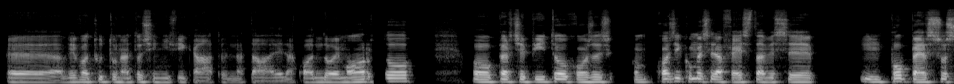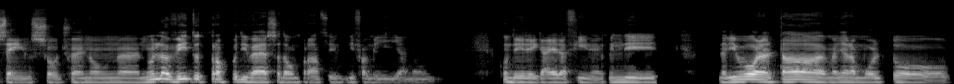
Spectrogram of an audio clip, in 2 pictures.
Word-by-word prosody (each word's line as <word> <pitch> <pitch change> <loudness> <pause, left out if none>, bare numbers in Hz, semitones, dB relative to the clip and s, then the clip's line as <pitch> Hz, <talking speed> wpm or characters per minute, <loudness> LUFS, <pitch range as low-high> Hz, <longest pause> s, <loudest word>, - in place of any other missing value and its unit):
ehm, 95 -2 -1
aveva 105 +4 -3
tutto 115 0 -7
un 115 - -4
altro 95 +4 -4
significato 95 -6 -8
il 85 - -15
Natale. 85 -1 -8
Da 85 0 -11
quando 100 +1 -2
è 95 - +2
morto, 130 +8 0 0.5
ho 115 -2 +2
percepito 115 +1 +2
cose 110 -1 -1
s 115 +3 -8
com 110 0 -8
quasi 125 +5 +2
come 135 -1 0
se 125 - -5
la 115 - +6
festa 110 -1 -1
avesse 105 +1 -2 0.4
un 115 -2 -4
po' 145 +3 +1
perso 110 +3 +3
senso, 90 -6 -2
cioè 95 +2 -5
non 100 0 -7
non 100 +4 -1
la 130 -1 +8
vedo 125 +1 +4
troppo 120 0 0
diversa 100 -3 +2
da 100 - -4
un 95 0 -5
pranzo 90 -2 -8
in 95 0 -12
di 100 +1 -11
famiglia, 85 -2 -11
non 85 0 -16 0.6
con 115 - -5
dei 100 -1 0
regali 95 0 -1
alla - - 0
fine, 90 -3 -8
quindi 105 -2 -1 0.6
la - - -5
vivo 120 +3 +7
in - - +11
realtà 115 0 +6
in 100 - -3
maniera 105 +1 -1
molto 95 -3 -4
105 Hz, 170 wpm, -23 LUFS, 95-115 Hz, 0.6 s, in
